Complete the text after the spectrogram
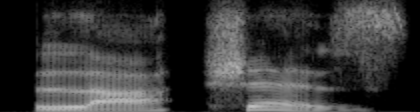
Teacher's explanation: S is between two vowels, so we have to change the sound of S to Z. It is starting with CH, so sh sound will come.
